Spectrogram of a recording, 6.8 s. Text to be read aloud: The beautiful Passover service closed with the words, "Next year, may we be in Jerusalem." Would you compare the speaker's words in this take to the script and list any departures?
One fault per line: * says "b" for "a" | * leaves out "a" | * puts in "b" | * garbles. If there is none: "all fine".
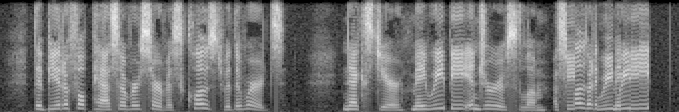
* garbles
